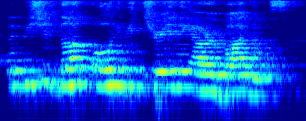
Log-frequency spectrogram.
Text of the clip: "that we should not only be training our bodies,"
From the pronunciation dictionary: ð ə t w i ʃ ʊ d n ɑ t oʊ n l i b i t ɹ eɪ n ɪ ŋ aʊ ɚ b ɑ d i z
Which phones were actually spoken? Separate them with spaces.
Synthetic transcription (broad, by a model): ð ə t w i ʃ ʊ d n ɑ t oʊ n l i b i t ɹ eɪ n ɪ ŋ aʊ ɚ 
